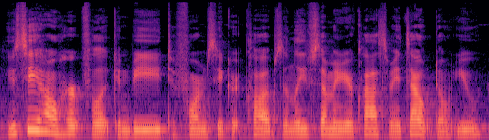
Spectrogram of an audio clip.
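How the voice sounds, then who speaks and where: A woman's voice: deep voice, moderate pace, slight background noise, natural voice. Firm, caring lady schoolteacher, as a woman reads her. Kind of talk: children's storybook character voice.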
